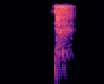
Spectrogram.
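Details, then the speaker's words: Adult man coughing during a live debate, saying he ate too many chips: a single short, forceful cough. "Okay, why you keep coughing? Each time things get hot, you start coughing."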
